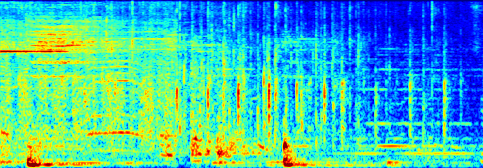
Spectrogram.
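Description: Wedding guests applaud during a marriage ceremony, a steady patter of clapping with a few louder bursts, while someone speaks over it in a hall.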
